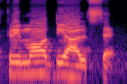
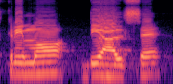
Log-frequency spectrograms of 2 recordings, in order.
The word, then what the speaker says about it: Crémant d'Alsace: It is pronounced as Crémant d'Alsace. Next is Crémant de Bordeaux. First is Crémant d'Alsace, Crémant de Bordeaux, Crémant de Bourgogne.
